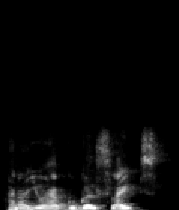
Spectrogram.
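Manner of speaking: ordinary delivery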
